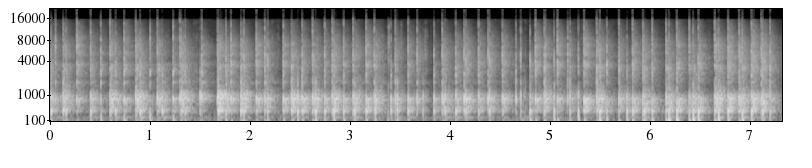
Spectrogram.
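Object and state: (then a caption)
Plastic skincare jar. Long nails tap rapidly on the body and lid rim of a white plastic Thayers skincare jar with a red lid, held in the hands. The result is a steady stream of quick, dry, hollow plastic clicks that ring briefly around 840 Hz, with bright high edges on each tap.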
